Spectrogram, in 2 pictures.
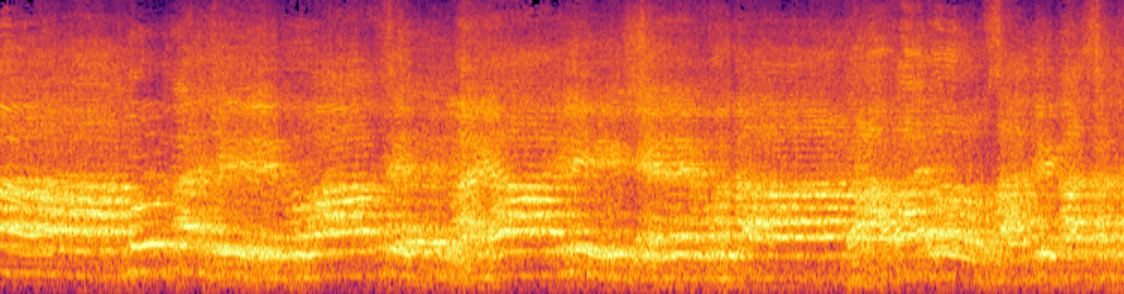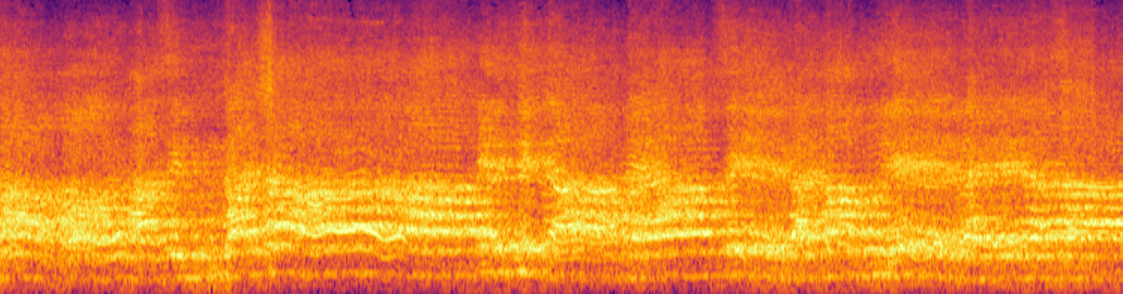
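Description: Male voices chanting a munajat, a Shia devotional supplication, in a continuous sung melody with no pauses.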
